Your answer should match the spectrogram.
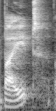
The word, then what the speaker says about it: bit: So letter I is going to say the I diphthong in bite because the E is there. Versus in bit, the letter I is going to say the I sound as in big or in.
